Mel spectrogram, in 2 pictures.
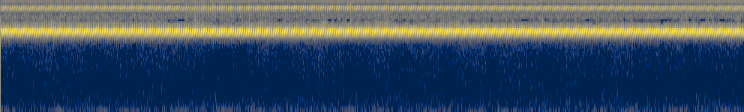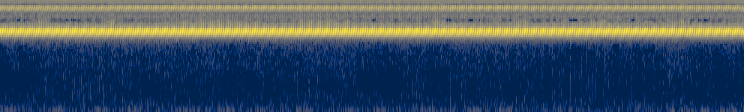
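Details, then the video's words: Several coconut crickets crying: a steady, piercing high-pitched buzzing trill held without a break for the whole stretch, very regular and evenly pulsed, with faint low rumbling beneath. "Crying coconut crickets សត្វចង្រិតដូងយំ"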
